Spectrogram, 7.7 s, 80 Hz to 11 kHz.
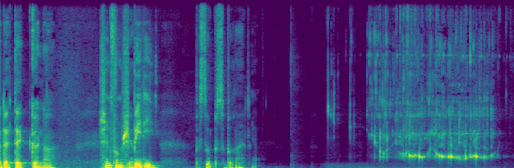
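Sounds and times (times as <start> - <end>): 
speech: 0.0 - 0.9, 1.5 - 3.9
liquid pouring from a screw-cap bottle: 4.9 - 7.7.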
